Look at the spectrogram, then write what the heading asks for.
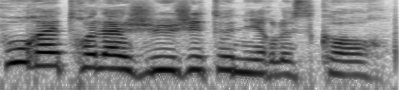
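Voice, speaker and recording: High, lively cartoon farm pony. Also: female voice, unhurried. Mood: matter-of-fact. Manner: folksy, hearty, teasing. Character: hearty, confident female farm pony, playfully competitive. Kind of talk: animated cartoon dub acting.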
